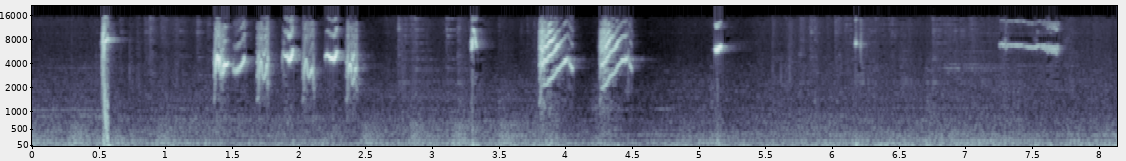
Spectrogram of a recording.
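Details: High thin chirps and twittering notes from a male blue-crowned hanging parrot in lively full 'isian' song, clustered in short bursts with gaps and a few soft whistled notes near the end.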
